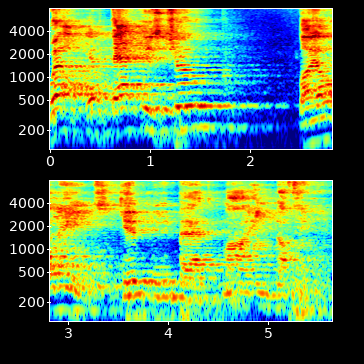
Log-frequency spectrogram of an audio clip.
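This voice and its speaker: Amid noticeable background noise, a man talks at a very slow pace, his pitch swinging very widely. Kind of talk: poetry slam performance.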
